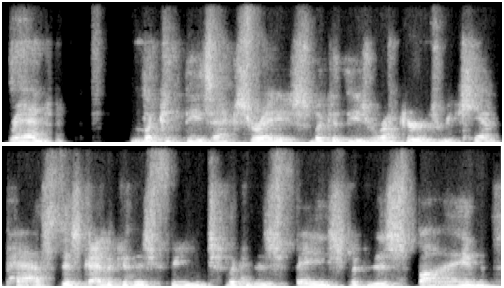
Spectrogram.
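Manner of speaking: a hint of a fretting doctor pleading; worried doctor. Doctor urging Red over the x-rays, mildly anxious. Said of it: "I can hear him in the corners telling Red".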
